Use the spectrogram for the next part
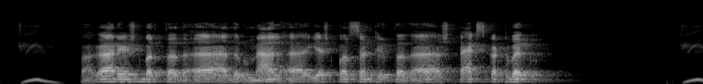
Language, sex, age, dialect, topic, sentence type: Kannada, male, 60-100, Northeastern, banking, statement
